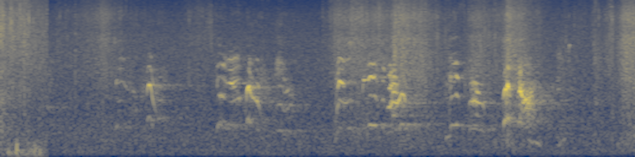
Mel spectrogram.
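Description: German shepherd whining and yipping in a run of short, high calls that bend up and down, with footsteps crunching through dry leaves.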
